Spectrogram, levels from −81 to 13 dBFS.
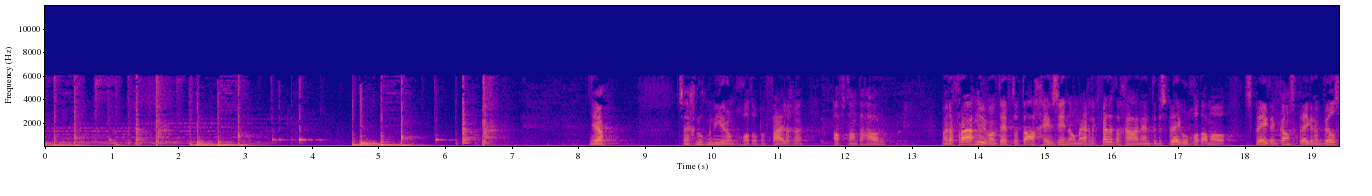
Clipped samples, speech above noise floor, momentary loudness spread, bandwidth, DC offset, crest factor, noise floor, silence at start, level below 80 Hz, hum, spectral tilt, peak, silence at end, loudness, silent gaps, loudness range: under 0.1%; 27 dB; 14 LU; 6.4 kHz; 2%; 24 dB; -52 dBFS; 0 s; -32 dBFS; none; -6.5 dB/octave; -2 dBFS; 0 s; -25 LUFS; none; 6 LU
